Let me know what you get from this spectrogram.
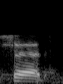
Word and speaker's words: Shed: First name Shed, S-H-E-D. Last name Jessup, J-E-S-S-U-P.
